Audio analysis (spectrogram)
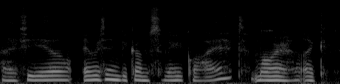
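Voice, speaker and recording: A woman speaking off the cuff and reflectively on a walk outdoors, musing and halting, often trailing into breathy near-whispers. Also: medium pitch, steady tone, mellow. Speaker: spiritual vlogger and guide. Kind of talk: unscripted reflective talk while walking in nature.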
